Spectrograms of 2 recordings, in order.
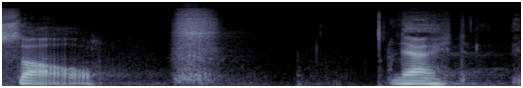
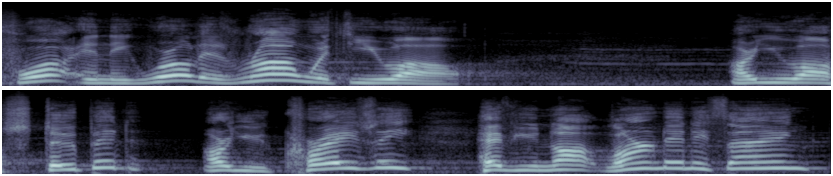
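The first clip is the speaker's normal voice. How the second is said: exasperated scolding, rising higher on the questions; mad; 5 semitones higher, 4 dB louder than usual. Retold or imitated. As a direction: act out an angry prophet berating the people. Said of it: "Samuel got mad".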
